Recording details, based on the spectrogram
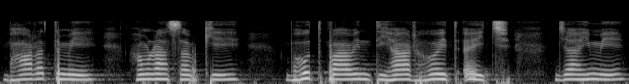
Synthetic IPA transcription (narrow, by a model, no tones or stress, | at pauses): bʱaɾət̪mehəmɾasəbʱke | bəɦut̪paβint̪iɦaɾɦojt̪əjt͡ʃʰ | d͡ʒaɦime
